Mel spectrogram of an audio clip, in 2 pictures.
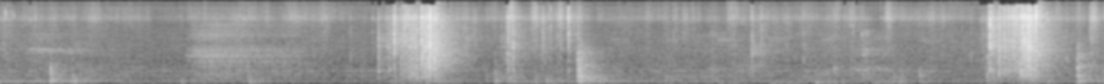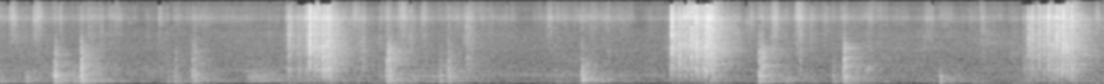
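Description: Tarot cards being shuffled in bursts: several loud, close riffles separated by quieter stretches of handling and soft rustling, with no speech.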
